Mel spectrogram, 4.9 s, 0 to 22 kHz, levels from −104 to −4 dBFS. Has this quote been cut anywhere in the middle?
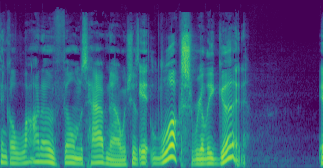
yes; 1 cut; at 2.1 s

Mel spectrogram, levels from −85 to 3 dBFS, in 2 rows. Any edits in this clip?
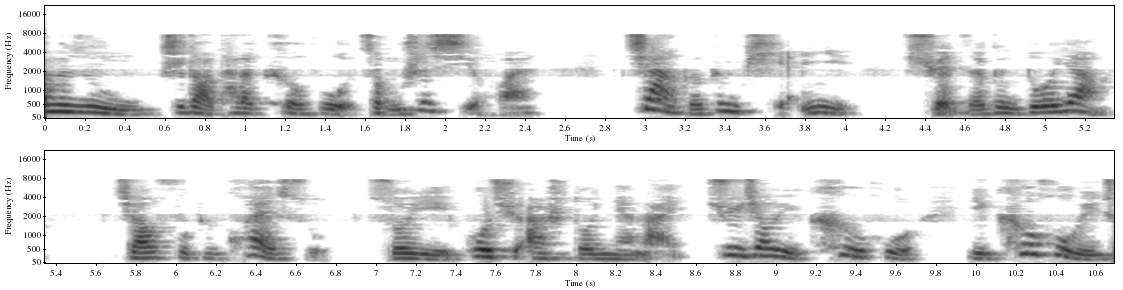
yes; 1 cut; at 6.9 s

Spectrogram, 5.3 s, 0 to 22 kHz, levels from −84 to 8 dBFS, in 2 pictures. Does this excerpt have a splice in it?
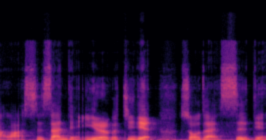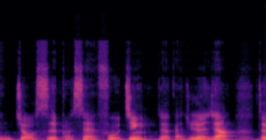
no; 0 cuts

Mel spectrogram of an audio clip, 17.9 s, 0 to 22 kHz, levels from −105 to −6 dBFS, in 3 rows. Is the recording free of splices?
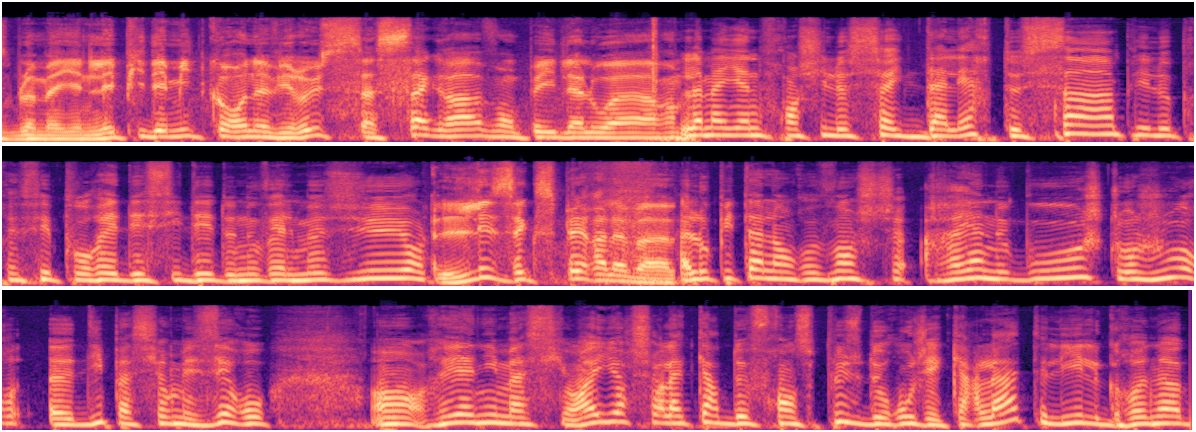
no; 2 cuts; at 8.1 s, 9.3 s

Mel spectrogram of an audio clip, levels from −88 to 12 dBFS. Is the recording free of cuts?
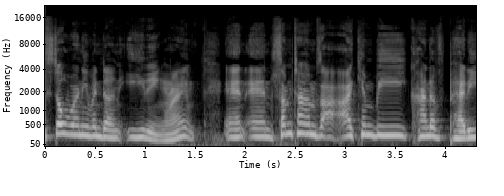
yes; 0 cuts

